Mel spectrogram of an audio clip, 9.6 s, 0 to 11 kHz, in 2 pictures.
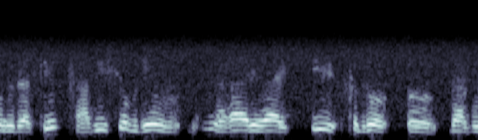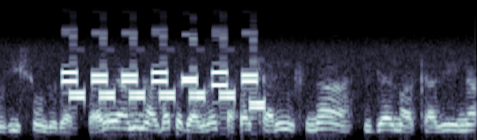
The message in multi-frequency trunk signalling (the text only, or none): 8558375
